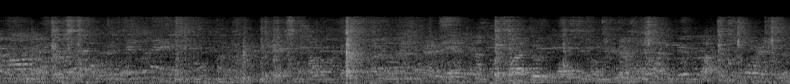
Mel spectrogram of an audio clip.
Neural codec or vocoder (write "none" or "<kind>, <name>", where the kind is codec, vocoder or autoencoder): vocoder, Vocos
